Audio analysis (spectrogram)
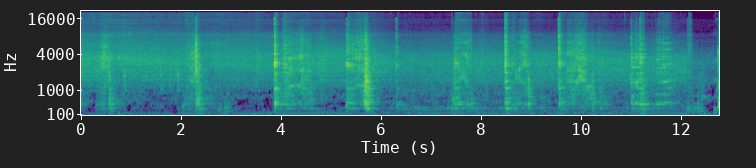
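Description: Pieces of rolled flatbread dough are fried over high heat and stirred, a soft low sizzle punctuated by repeated sharp spatula scrapes and clinks against the pan at irregular intervals.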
